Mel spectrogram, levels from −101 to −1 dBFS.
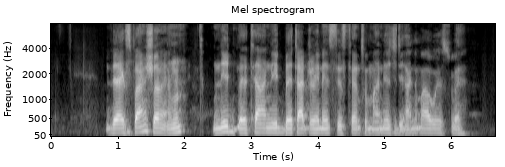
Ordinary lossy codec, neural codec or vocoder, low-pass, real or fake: none; codec, 16 kHz, 2 kbps, FreqCodec, larger model; none; fake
